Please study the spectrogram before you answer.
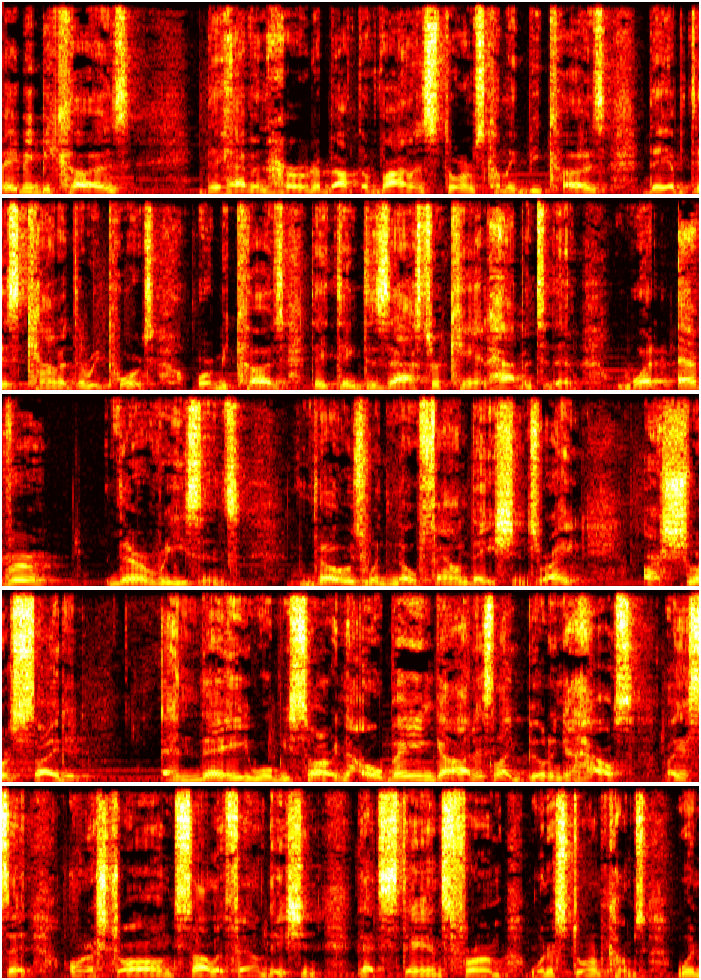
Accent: Miami, Florida, United States; I have lived through many hurricanes growing up in Miami, growing up down south.

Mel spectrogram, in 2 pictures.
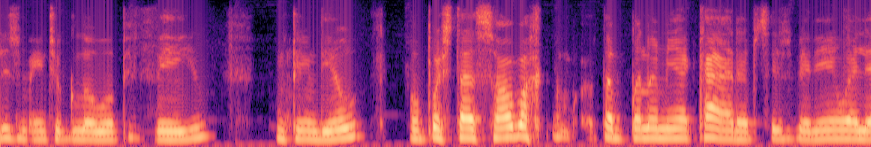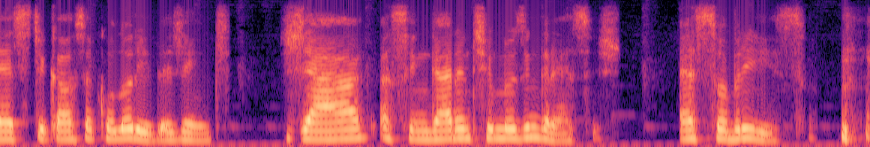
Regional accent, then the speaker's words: Rio de Janeiro, Brazil; Nós não pudemos ir porque somos do Rio.

